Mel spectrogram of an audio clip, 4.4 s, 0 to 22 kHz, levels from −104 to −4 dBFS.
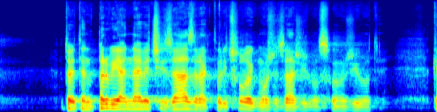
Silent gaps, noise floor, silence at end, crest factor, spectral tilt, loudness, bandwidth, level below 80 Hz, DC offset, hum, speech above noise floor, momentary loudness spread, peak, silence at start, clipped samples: none; -78 dBFS; 0 s; 20 dB; -5 dB/octave; -31 LUFS; 20 kHz; under -90 dBFS; under 0.1%; none; 47 dB; 14 LU; -12 dBFS; 0.65 s; under 0.1%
